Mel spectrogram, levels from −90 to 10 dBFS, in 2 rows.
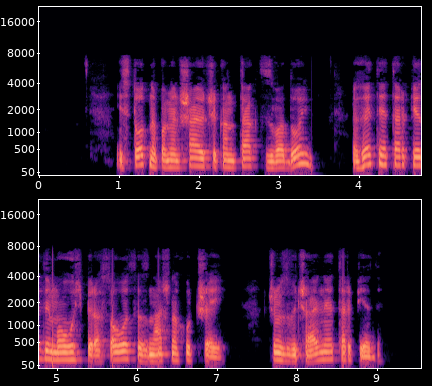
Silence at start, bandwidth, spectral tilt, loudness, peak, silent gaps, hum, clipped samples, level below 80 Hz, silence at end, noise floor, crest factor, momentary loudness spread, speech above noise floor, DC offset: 0.95 s; 7.6 kHz; -7 dB/octave; -15 LUFS; -2 dBFS; none; none; under 0.1%; -52 dBFS; 0.5 s; -87 dBFS; 14 dB; 5 LU; 72 dB; under 0.1%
